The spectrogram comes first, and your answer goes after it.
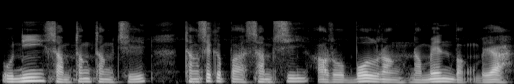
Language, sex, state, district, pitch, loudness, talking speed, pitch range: Garo, male, Meghalaya, North Garo Hills, 125 Hz, -20 LUFS, 95 wpm, 110-135 Hz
